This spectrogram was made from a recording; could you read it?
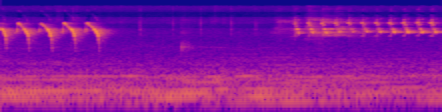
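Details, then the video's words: High falling chirps of a white-headed munia, played to lure birds into song: four quick slurred notes, a quiet pause over low background hum, then a fast high rattling trill. "suara kicauan burung emprit kaji gacor"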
